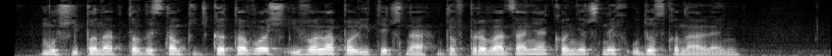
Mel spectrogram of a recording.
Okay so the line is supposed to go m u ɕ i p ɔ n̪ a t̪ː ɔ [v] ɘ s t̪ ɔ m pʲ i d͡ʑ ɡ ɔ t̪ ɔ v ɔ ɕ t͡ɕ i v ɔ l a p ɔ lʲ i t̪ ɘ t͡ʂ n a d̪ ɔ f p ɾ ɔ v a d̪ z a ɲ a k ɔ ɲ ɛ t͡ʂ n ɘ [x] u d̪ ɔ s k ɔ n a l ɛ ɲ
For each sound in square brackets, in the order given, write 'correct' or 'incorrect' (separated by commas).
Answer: correct, correct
